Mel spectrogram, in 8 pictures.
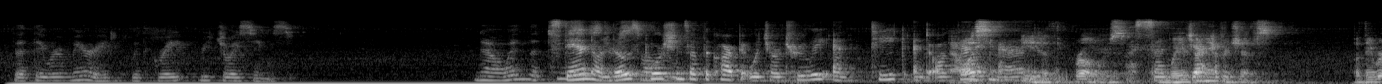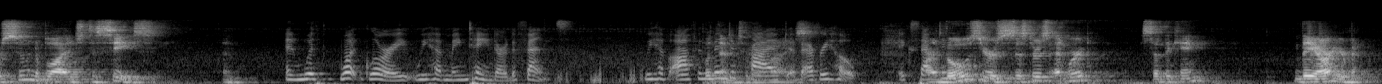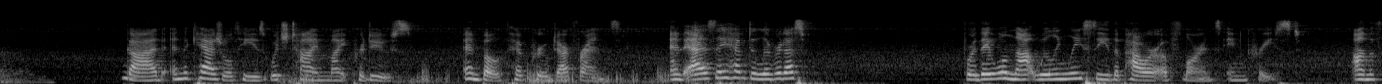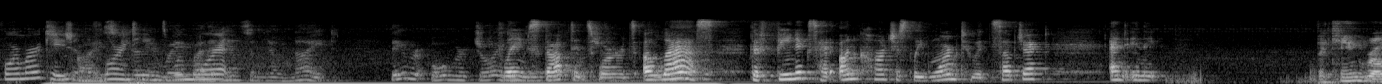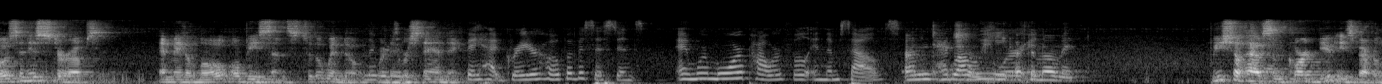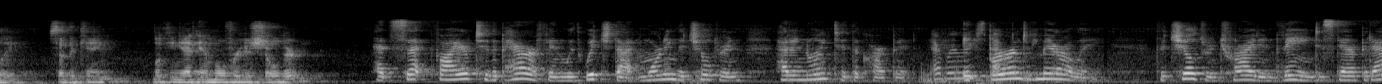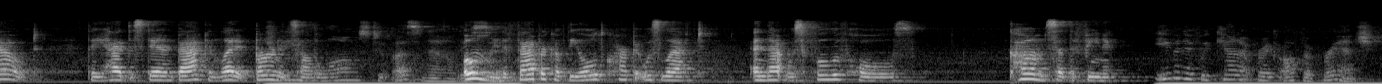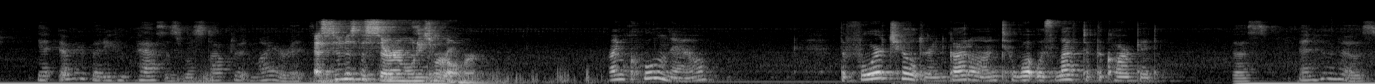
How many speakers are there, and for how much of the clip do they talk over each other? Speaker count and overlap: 4, about 16%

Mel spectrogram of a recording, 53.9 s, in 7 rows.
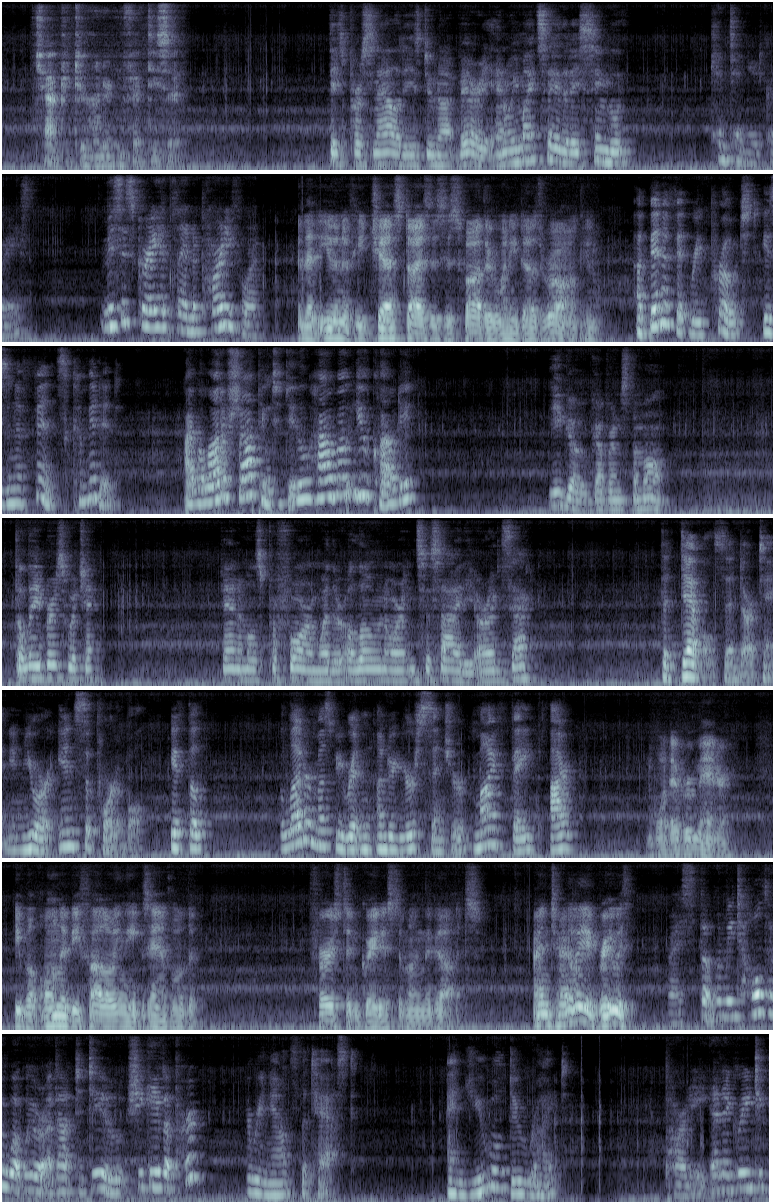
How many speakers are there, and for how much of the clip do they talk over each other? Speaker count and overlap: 6, no overlap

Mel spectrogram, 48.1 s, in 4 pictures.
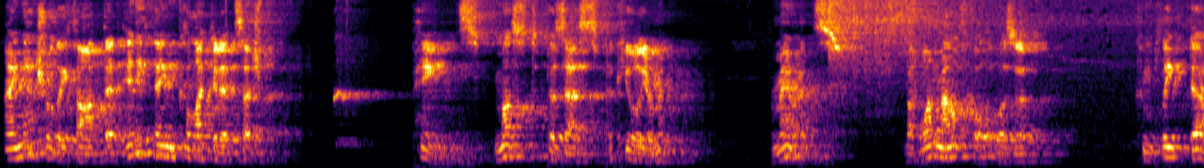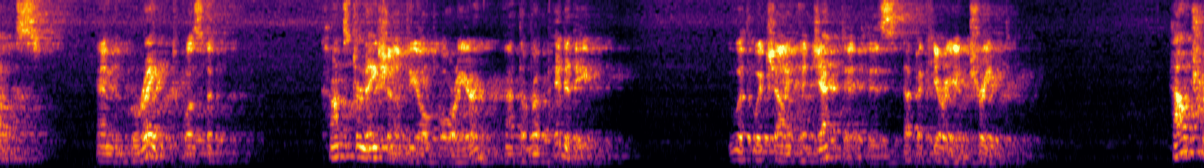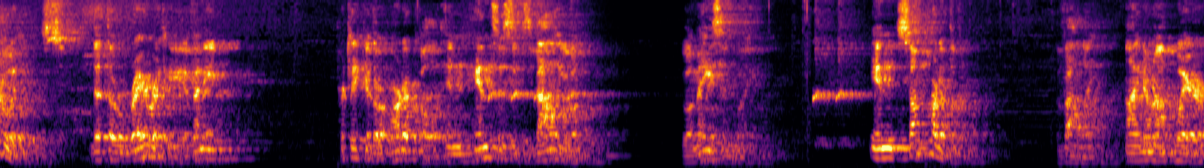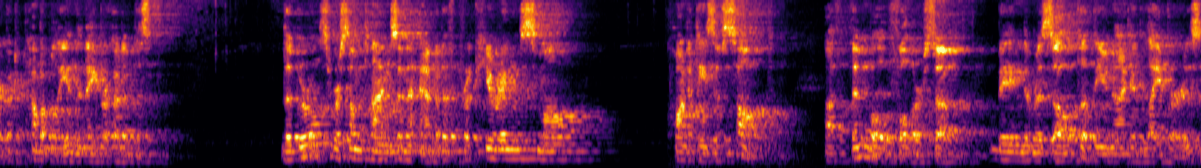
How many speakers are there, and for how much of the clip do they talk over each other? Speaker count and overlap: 1, no overlap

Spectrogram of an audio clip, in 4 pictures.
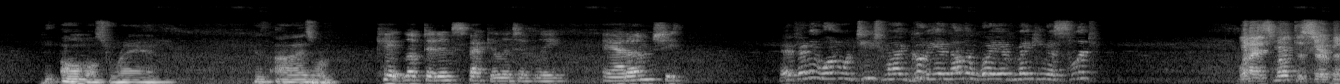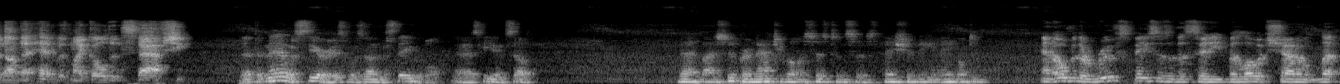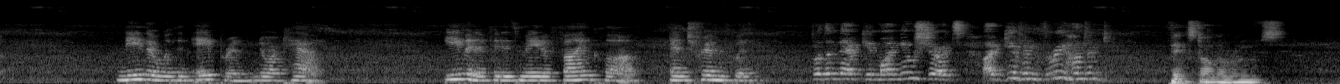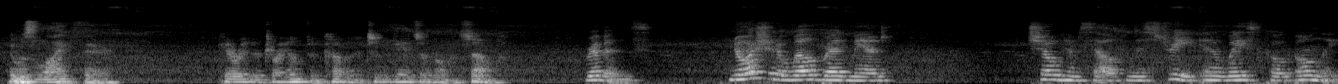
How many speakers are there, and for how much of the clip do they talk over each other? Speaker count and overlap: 8, no overlap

